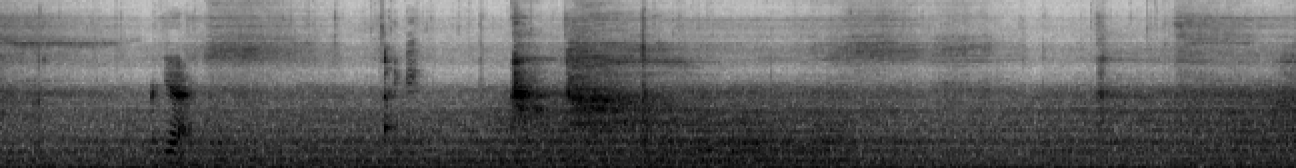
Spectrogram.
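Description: People breathing out hard after a held breath in a children's breathing exercise: a long, noisy exhale about five seconds in, with a couple of shorter breathy puffs before it, over a steady low background hiss.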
